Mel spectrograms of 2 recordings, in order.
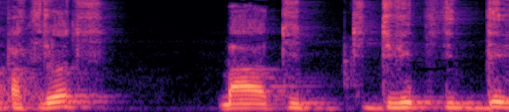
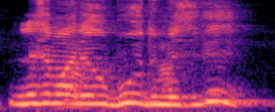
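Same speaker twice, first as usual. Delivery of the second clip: indignant demand; 6 semitones higher, much faster than usual. Real, not acted. Exige la parole, agacé.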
